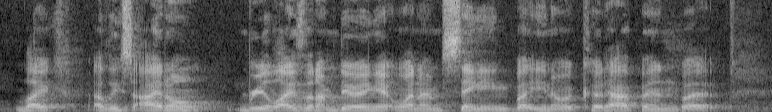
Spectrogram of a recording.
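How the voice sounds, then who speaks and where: With an American accent, a woman speaks at medium pitch and a moderate pace in a monotone, flat delivery with very even loudness and hardly any pauses, over noticeable background noise. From Texas. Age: young (19). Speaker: singer-songwriter. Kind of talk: interview.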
